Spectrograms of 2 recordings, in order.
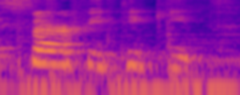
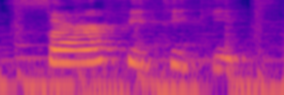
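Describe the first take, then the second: The two takes are said the same way.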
